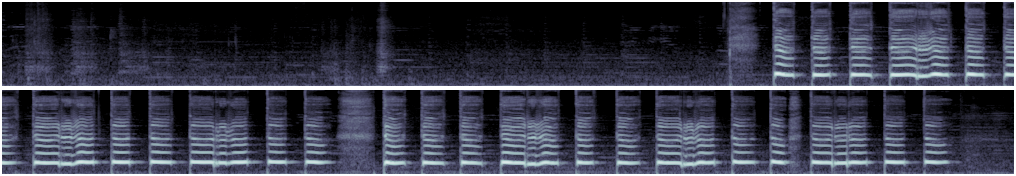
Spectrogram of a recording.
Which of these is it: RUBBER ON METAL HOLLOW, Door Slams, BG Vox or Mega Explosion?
BG Vox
